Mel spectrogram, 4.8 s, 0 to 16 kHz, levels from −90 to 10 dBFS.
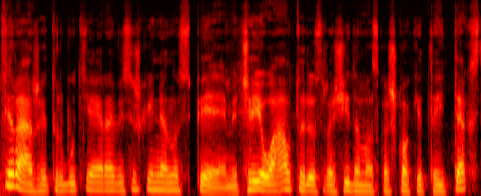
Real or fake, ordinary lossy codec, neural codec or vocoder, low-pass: fake; Opus, 32 kbps; vocoder, 44.1 kHz, 128 mel bands every 256 samples, BigVGAN v2; 14.4 kHz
